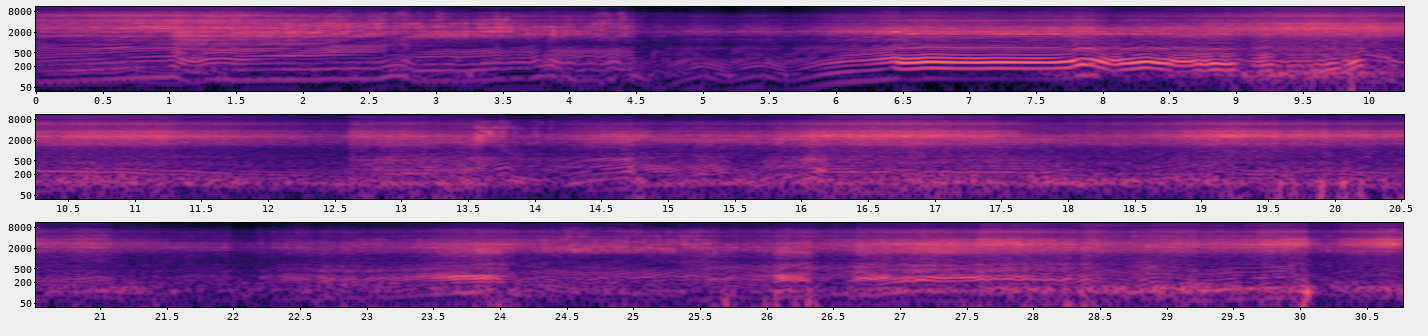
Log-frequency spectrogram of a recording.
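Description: Motocross bike engine revving and accelerating as it is ridden along a dirt track, climbing hard in pitch about six to eight seconds in after a brief drop in throttle. The engine then runs on, rising and easing with the track, under recurring bursts of rushing hiss.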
